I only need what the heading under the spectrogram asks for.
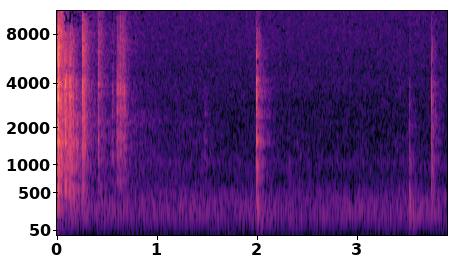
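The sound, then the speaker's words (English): Four dice are rolled to hit, clattering onto a hard surface in a quick burst of rattling clicks, followed by a few isolated taps as they settle, with no one speaking. “So take your full dice of six, take two off of it, so you're rolling four dice to hit.”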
